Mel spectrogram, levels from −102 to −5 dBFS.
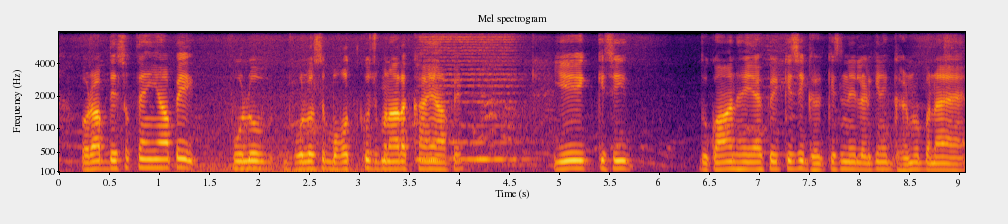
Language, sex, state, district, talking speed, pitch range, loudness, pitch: Hindi, male, Uttar Pradesh, Muzaffarnagar, 250 wpm, 145-165 Hz, -24 LUFS, 155 Hz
